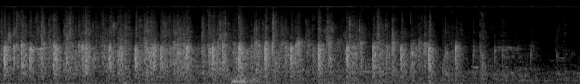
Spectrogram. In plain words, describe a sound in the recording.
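An audience claps and applauds in a hall, then the applause dies away.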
